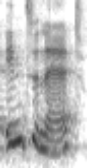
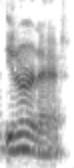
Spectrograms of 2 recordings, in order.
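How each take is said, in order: First: Internet with a clear T after the N; British T. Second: Internet as "innernet", first T dropped; American rolled T. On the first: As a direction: sound the first T in internet. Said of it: "internet also becomes internet for American". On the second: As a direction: let the first T in internet vanish into the N. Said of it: "also becomes internet for American". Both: Shown as a demonstration.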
